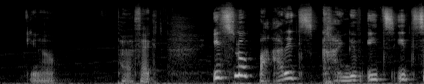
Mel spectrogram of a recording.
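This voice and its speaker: The speaker talks with a Spanish accent and very wide pitch swings. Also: woman. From Spain. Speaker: English teacher and YouTuber. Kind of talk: casual monologue of recommendations. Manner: halting, with frequent fillers and repetitions.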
